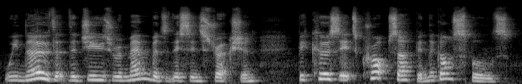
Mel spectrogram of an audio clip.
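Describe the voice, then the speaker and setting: A middle-aged woman leading devotional prayers and reflection in a deliberate, phrase-by-phrase way. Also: mid-range voice, expressive. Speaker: prayer leader. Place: small domestic room, seated on a sofa.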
